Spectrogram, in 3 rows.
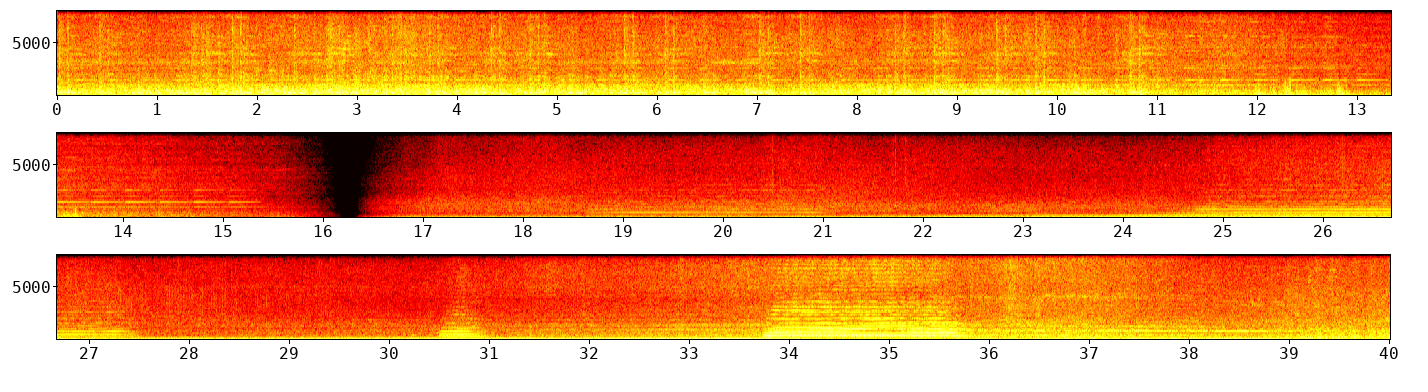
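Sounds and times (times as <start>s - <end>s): train air horn blasts: 18.6s - 21.2s, 24.6s - 27.6s, 30.4s - 31.2s, 33.6s - 39.2s.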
